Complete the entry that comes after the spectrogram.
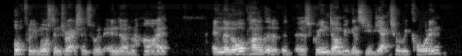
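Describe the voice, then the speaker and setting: This man speaks with a Danish accent. His pace is very fast. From Denmark. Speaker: cloud contact center consultant. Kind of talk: technical presentation.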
